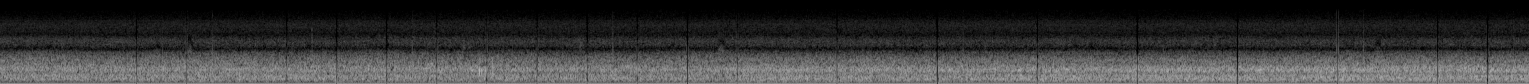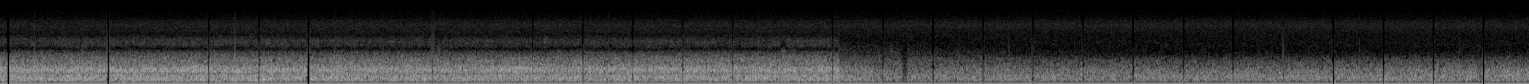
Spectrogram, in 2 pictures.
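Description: Sea surf breaking on a rocky shore: a steady wash of noise. About 24 seconds in it cuts off abruptly to a quieter, duller steady rush.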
